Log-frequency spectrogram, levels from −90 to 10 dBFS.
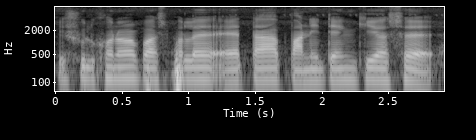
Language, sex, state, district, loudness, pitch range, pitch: Assamese, male, Assam, Hailakandi, -19 LUFS, 105-115 Hz, 115 Hz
